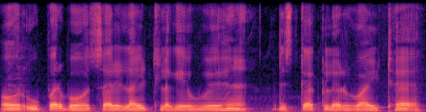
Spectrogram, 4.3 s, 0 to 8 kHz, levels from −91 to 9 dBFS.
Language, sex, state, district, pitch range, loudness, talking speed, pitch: Hindi, male, Jharkhand, Ranchi, 115-125 Hz, -13 LUFS, 170 wpm, 120 Hz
